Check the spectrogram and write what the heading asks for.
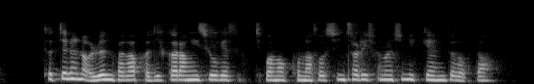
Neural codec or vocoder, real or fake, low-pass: codec, 16 kHz, about 1 kbps, DyCAST, with the encoder's durations; fake; 7.2 kHz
